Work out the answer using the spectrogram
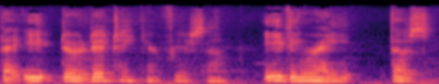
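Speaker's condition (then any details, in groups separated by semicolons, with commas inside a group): Friedreich's ataxia; inherited degenerative ataxia, onset around 15 or 16, diagnosed at 19, gene confirmed, balance, coordination problems; 42 years since diagnosis, worsening fatigue, hits a wall by 4 p.m; slurred speech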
